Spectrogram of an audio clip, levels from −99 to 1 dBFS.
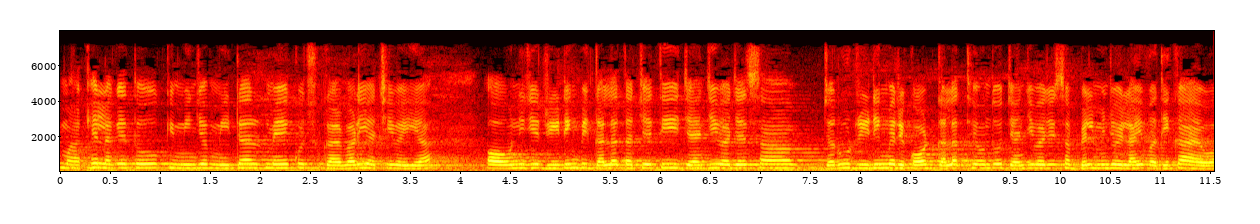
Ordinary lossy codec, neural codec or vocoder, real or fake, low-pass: MP3, 48 kbps; none; real; 7.2 kHz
